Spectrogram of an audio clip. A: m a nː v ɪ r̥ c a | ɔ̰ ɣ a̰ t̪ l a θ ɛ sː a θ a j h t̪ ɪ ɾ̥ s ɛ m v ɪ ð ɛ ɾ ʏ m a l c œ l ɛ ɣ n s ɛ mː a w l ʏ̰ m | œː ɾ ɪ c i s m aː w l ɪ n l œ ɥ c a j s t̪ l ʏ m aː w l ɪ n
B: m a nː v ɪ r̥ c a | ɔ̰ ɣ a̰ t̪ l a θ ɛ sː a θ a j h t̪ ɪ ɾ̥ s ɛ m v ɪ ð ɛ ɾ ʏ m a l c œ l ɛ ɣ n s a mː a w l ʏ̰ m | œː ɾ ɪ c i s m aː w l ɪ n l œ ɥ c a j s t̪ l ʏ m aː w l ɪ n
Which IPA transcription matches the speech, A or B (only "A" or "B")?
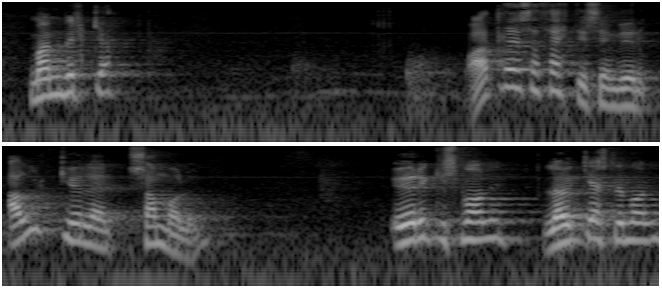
B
